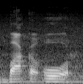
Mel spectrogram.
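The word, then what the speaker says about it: Bacoor: It's in Bakaor. That's spelled B A C O O R next to Las Pña, south of Manila.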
